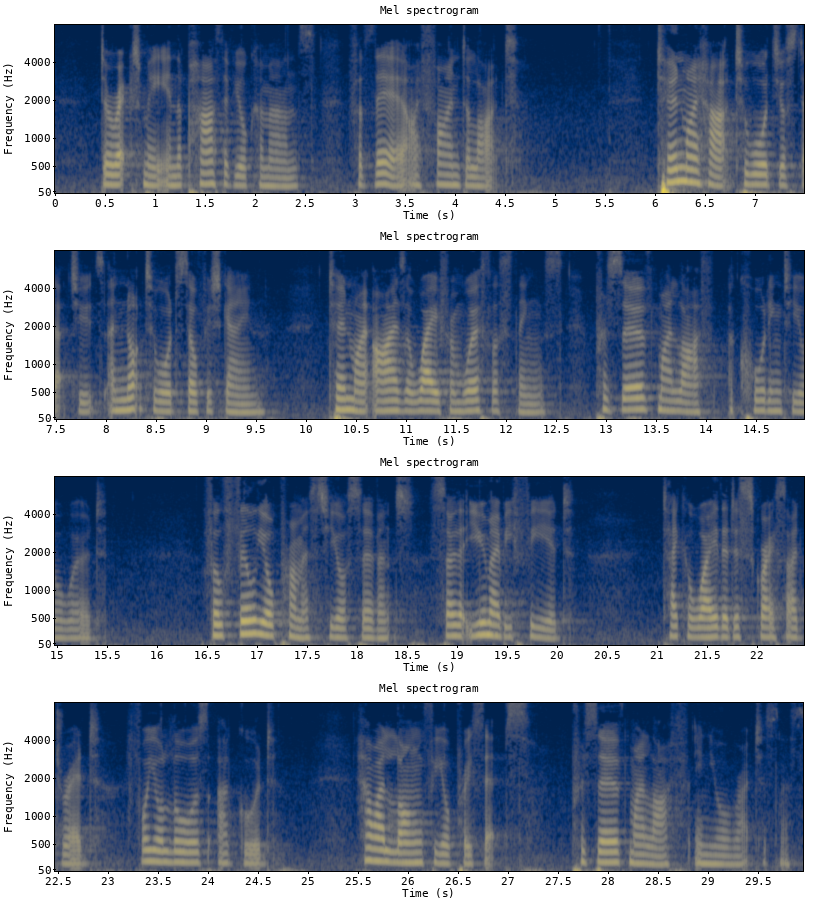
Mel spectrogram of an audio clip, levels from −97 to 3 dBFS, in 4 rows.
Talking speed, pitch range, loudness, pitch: 145 wpm, 155-185 Hz, -32 LUFS, 170 Hz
